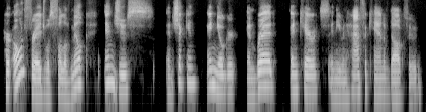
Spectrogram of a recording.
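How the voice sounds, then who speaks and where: A man reads a picture book to young children. He takes his time, swings his pitch in a lively way and explains things simply as he goes. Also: unhurried. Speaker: storybook reader. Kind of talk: children's read-aloud narration with asides.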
